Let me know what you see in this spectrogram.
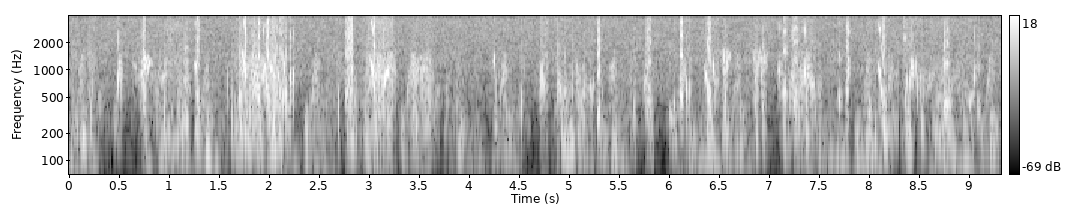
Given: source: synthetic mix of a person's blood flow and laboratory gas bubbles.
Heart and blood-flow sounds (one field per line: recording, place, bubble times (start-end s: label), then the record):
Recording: Doppler ultrasound of blood flow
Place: precordium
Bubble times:
0.00-0.10 s: bubbles
0.17-0.28 s: bubbles
0.43-0.56 s: bubbles
0.60-1.35 s: bubbles
1.54-2.27 s: bubbles
2.65-3.27 s: bubbles
3.39-3.71 s: bubbles
4.21-4.30 s: bubbles
4.48-4.55 s: bubbles
4.67-4.78 s: bubbles
4.85-5.34 s: bubbles
5.59-5.68 s: bubbles
5.72-5.85 s: bubbles
5.96-6.23 s: bubbles
6.32-6.62 s: bubbles
6.81-6.99 s: bubbles
7.06-7.49 s: bubbles
7.66-7.82 s: bubbles
7.95-9.12 s: bubbles
9.30-9.33 s: bubbles
From the record:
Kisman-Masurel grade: 343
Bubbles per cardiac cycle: rolling drumbeat, 9 or more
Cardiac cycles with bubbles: 100%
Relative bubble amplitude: loud (0.450 to 0.775)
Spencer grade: 3 (all of the cardiac periods contain showers or single bubble signals, but not dominating or overriding the cardiac motion signals)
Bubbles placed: only in the low amplitude regions of the cardiac cycle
